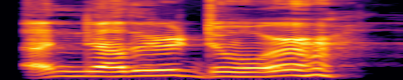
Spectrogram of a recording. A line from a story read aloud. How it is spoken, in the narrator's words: I groaned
